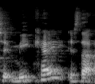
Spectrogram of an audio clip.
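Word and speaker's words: Miike: Quentin Tarantino and Takeshi is you pronounce it Mike?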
